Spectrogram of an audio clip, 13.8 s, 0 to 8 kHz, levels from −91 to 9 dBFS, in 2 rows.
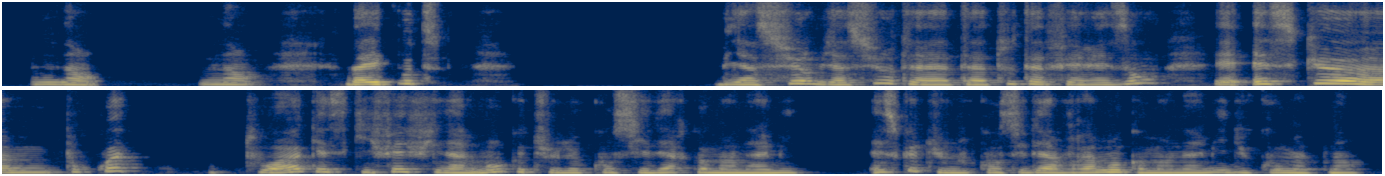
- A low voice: No, high, 195 Hz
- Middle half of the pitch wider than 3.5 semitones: Yes, average, 3.9 semitones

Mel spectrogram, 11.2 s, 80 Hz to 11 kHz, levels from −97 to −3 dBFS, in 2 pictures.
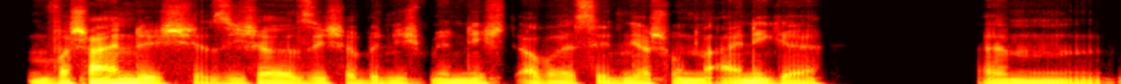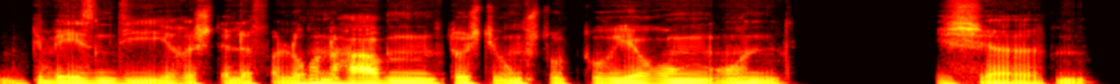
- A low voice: Yes, low, 100 Hz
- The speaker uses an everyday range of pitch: No, narrow, 2.0 semitones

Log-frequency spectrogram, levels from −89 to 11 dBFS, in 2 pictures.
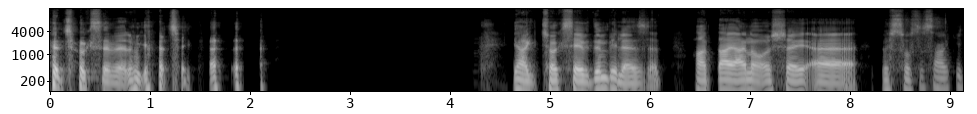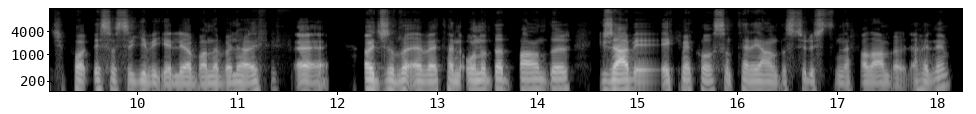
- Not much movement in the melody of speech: Yes, narrow, 2.3 semitones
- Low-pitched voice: Yes, low, 105 Hz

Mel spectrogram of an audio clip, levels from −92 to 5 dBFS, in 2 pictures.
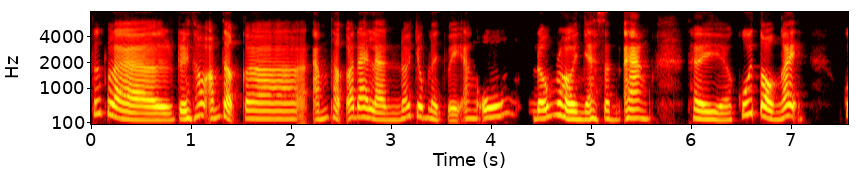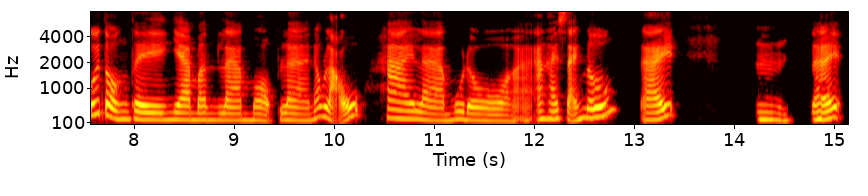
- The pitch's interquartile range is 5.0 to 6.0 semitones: No, average, 4.4 semitones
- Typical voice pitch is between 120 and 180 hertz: No, high, 205 Hz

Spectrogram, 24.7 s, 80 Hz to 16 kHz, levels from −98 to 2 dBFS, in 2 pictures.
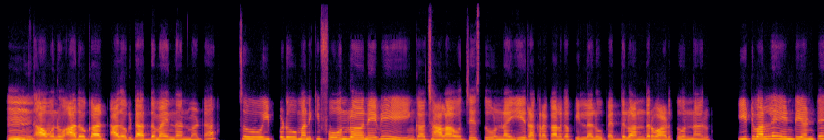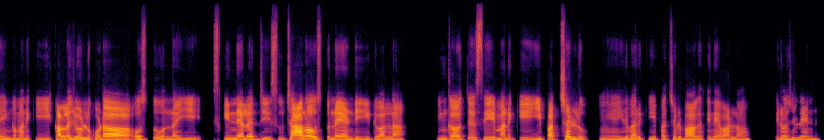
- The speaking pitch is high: Yes, high, 200 Hz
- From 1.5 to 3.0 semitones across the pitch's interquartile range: No, average, 3.7 semitones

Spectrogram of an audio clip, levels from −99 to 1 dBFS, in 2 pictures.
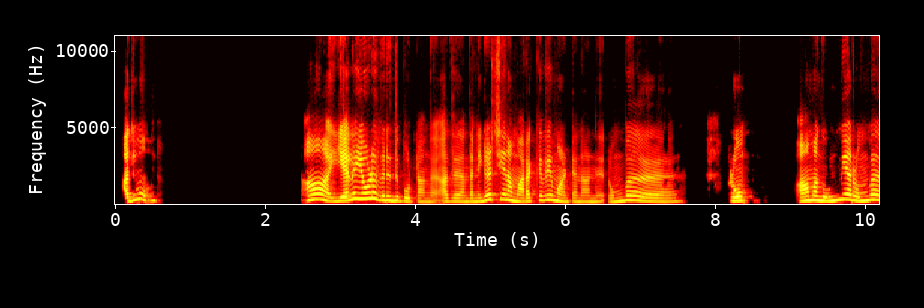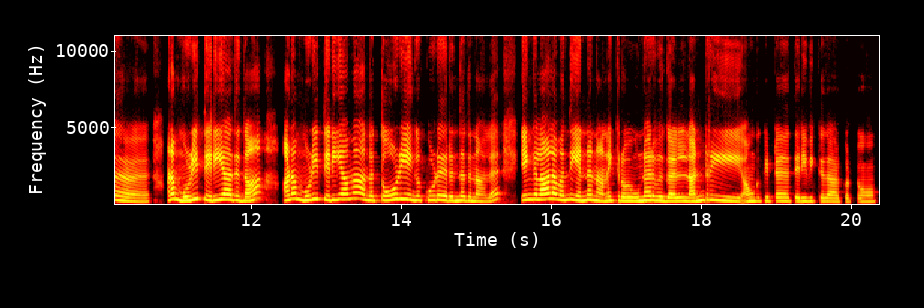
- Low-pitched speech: No, very high, 265 Hz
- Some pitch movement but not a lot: No, wide, 5.7 semitones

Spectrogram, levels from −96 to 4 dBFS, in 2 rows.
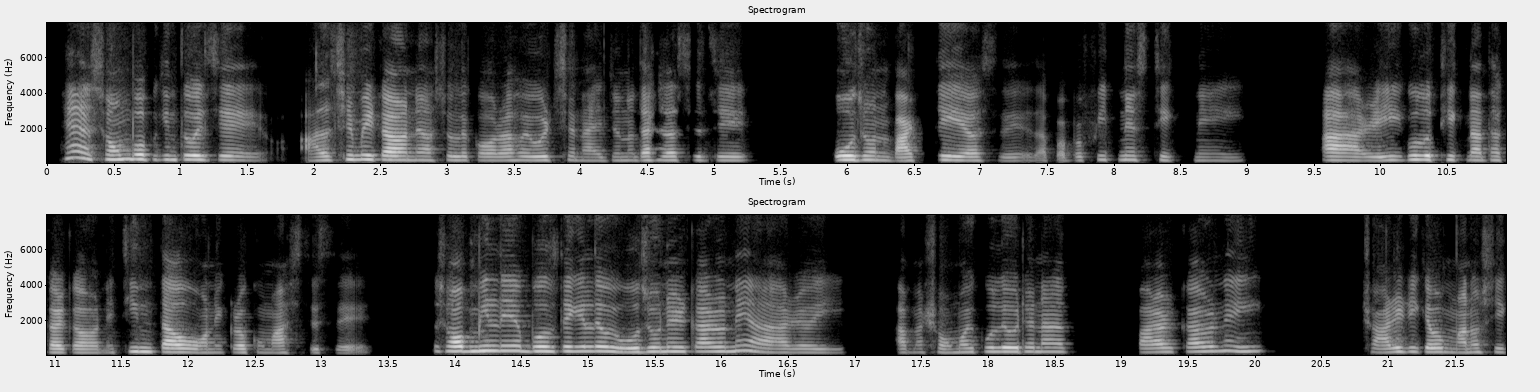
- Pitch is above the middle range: Yes, high, 220 Hz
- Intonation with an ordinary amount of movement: Yes, average, 3.2 semitones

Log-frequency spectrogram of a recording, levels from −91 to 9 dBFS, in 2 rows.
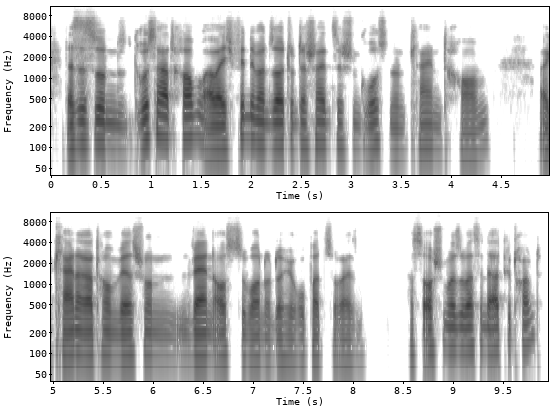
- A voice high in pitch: No, low, 105 Hz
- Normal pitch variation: Yes, average, 3.6 semitones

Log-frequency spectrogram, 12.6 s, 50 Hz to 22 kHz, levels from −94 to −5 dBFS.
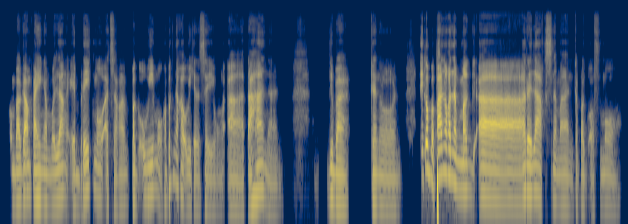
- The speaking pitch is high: No, low, 105 Hz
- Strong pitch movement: No, average, 4.2 semitones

